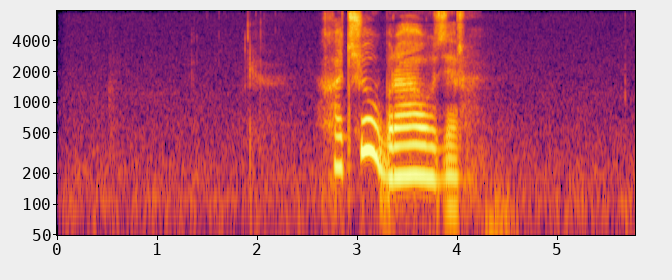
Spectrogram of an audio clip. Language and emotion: Russian, sad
